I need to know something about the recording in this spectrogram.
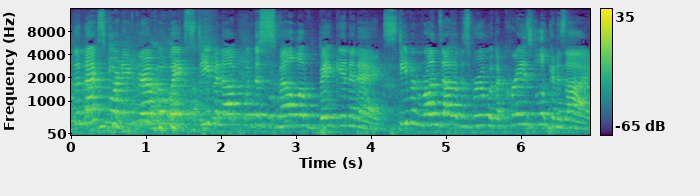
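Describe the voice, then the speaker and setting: High-pitched woman narrator in an echoey room. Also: moderate pace. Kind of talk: reading stage directions aloud. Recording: echoey room, faint background noise.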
